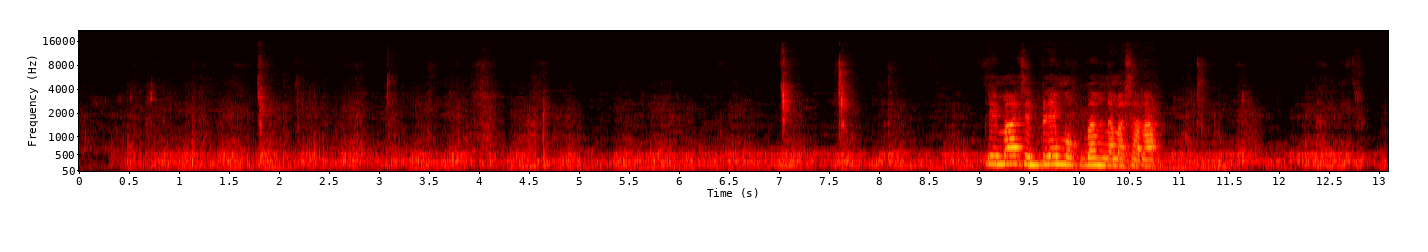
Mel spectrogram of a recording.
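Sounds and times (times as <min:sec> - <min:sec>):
person chewing food: 0:00.0 - 0:05.1, 0:05.8 - 0:08.3, 0:10.9 - 0:13.0
low steady rumble: 0:00.0 - 0:13.0
mouth clicks and smacks: 0:07.0 - 0:08.2, 0:11.1 - 0:11.7.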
